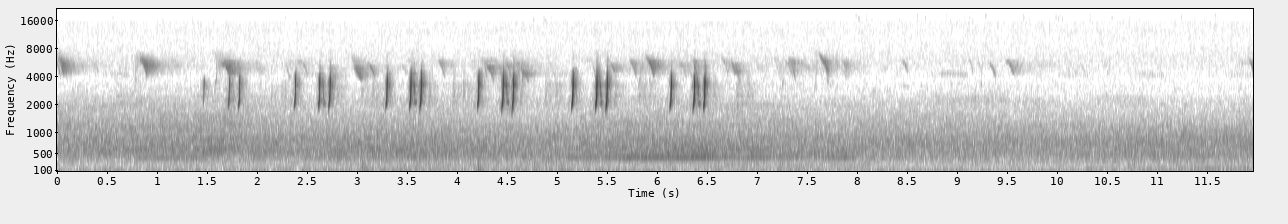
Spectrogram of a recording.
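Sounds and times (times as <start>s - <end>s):
faint high chirps of other birds: 1.5s - 7.8s
common quail giving triple-note call: 1.6s - 6.6s.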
